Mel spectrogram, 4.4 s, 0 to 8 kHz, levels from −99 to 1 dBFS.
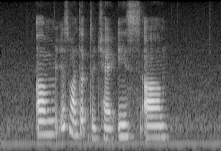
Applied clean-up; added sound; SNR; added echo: none; none; none; none.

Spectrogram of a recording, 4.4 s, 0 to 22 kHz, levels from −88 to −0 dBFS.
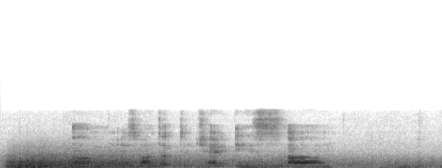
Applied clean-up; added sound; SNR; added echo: none; Thunder / Rain; -2 dB; reverberation time 0.3 s.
